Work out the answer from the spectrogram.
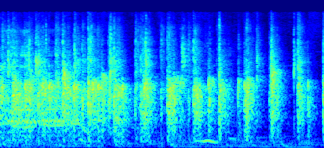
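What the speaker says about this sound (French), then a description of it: "On l'applaudit très très fort." A studio audience at an Ivorian radio show claps in a brief, uneven burst of applause, loud and close, the individual claps distinct rather than a dense roar.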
